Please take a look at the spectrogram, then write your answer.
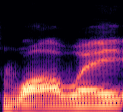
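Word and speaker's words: Huawei: wrong but that Chinese company like ywei it's pronounced wuwei it's it's spelled with an H so it's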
